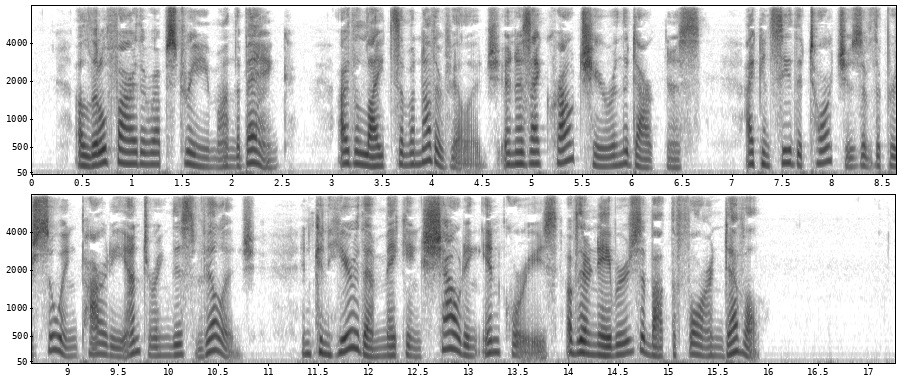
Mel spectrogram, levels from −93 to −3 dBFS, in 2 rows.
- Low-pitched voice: No, high, 190 Hz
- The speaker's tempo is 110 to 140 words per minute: No, average, 165 wpm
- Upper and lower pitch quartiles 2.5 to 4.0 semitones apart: No, average, 4.9 semitones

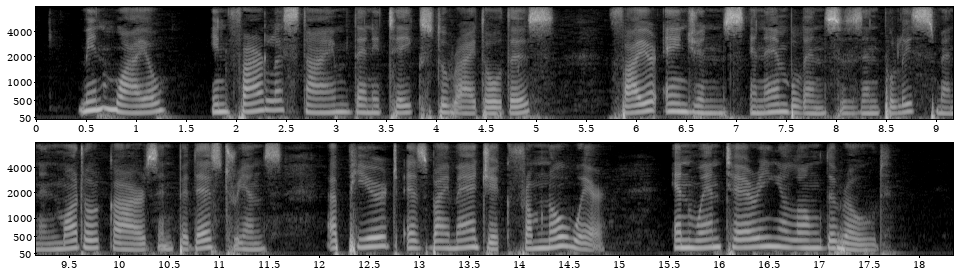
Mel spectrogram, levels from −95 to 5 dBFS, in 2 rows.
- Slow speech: Yes, slow, 115 wpm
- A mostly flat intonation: No, average, 3.9 semitones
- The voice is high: Yes, high, 195 Hz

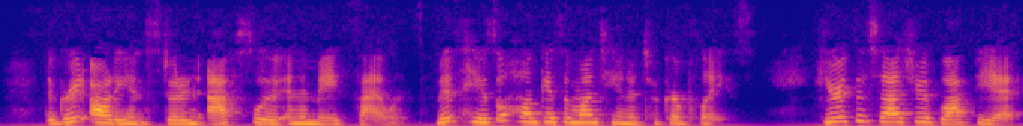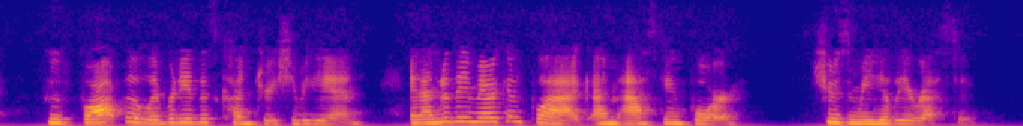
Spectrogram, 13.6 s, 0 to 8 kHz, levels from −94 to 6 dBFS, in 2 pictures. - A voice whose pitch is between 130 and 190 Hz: No, high, 225 Hz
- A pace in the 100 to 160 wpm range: No, fast, 205 wpm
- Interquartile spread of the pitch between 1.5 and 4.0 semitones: No, average, 4.7 semitones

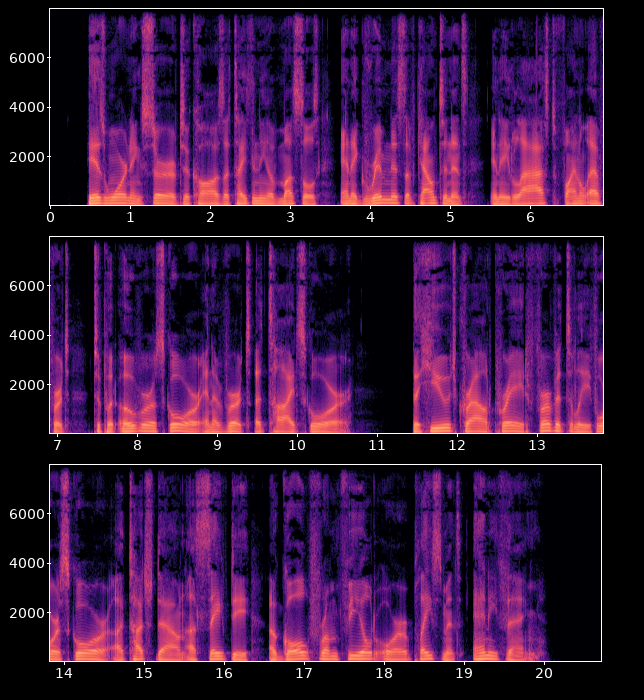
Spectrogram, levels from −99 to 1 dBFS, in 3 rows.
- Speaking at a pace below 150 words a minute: Yes, average, 140 wpm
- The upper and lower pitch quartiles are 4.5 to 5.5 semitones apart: No, average, 3.7 semitones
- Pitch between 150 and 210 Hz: No, low, 105 Hz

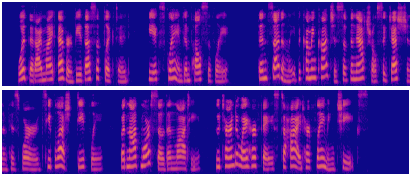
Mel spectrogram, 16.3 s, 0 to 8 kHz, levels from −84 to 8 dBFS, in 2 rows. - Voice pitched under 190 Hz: No, very high, 255 Hz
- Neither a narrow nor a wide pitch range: No, wide, 7.0 semitones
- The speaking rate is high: No, average, 150 wpm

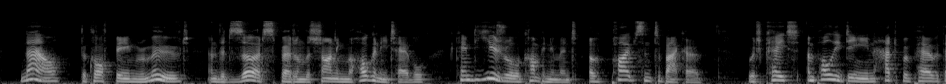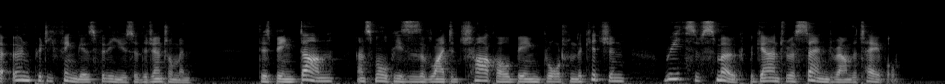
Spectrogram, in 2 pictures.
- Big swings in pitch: Yes, wide, 6.6 semitones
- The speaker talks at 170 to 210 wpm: Yes, fast, 205 wpm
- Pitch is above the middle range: No, low, 135 Hz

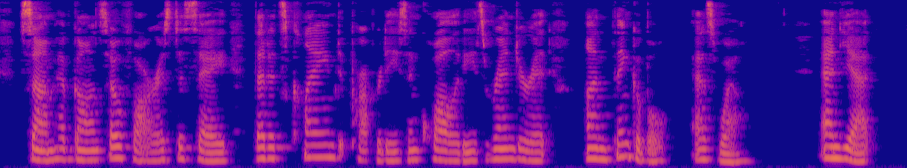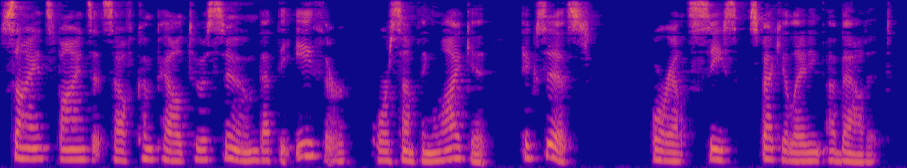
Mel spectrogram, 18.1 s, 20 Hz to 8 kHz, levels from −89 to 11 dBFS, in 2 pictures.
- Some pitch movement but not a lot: Yes, average, 3.4 semitones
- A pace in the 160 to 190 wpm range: No, slow, 135 wpm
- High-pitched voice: No, medium, 170 Hz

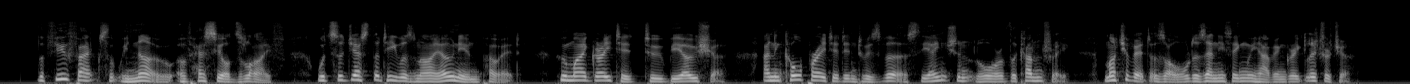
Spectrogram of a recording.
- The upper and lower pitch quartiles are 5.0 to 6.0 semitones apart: Yes, average, 5.3 semitones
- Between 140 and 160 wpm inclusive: No, average, 185 wpm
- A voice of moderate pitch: Yes, medium, 150 Hz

